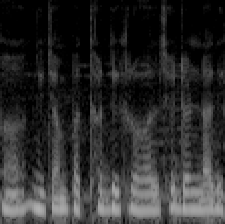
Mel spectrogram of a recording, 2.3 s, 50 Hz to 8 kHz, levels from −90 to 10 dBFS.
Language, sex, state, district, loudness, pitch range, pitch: Maithili, female, Bihar, Vaishali, -31 LUFS, 175-190 Hz, 180 Hz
